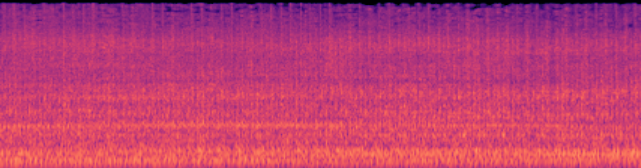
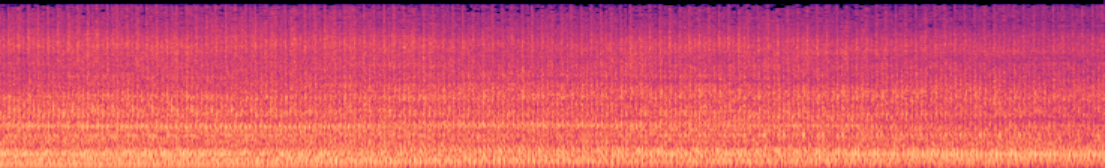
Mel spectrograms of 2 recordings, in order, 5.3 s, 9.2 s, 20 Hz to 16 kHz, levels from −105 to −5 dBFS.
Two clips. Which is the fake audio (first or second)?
first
